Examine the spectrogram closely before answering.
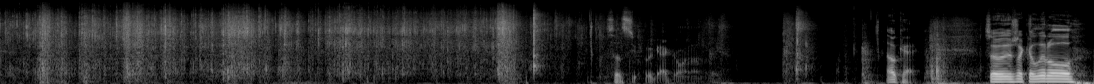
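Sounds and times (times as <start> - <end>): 
plastic packaging crinkling as reusable silicone bags are unwrapped: 0.0 - 8.2
speech: 6.1 - 7.4, 8.9 - 10.9.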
